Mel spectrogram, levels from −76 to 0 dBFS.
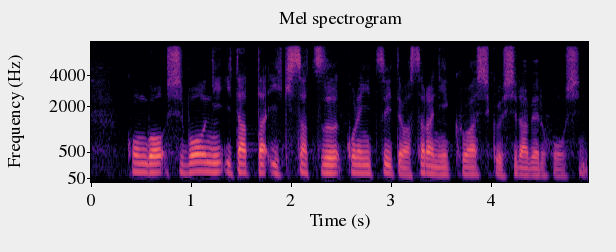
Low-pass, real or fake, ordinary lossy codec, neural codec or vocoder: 7.2 kHz; fake; none; codec, 16 kHz in and 24 kHz out, 1 kbps, XY-Tokenizer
